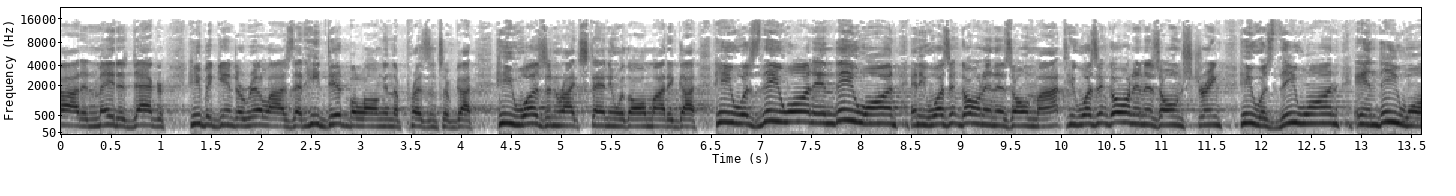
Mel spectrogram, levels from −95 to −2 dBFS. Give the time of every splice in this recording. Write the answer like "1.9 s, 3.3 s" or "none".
6.5 s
